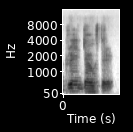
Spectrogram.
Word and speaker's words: granddaughter: laki-laki greensand cucu perempuan granddaughter daftar g-nya nggak kita baca karena gitu kita dapati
